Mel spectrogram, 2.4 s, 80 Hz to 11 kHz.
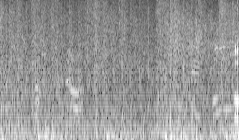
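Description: Gunfire from British forces in Company of Heroes 3 rattles in steady bursts under a dense game battle mix, with a few sharper reports, moderately loud and continuous.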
